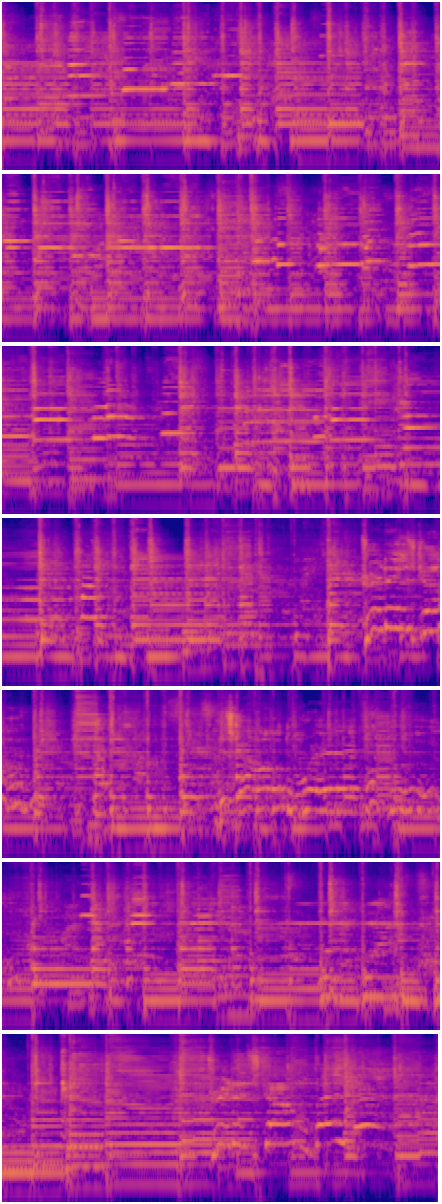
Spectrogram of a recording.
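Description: Harmonica playing a bending, wailing melody line through a vocal mic over strummed acoustic guitars, played live by a small band.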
